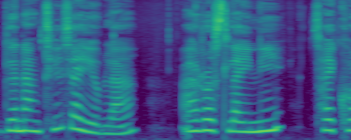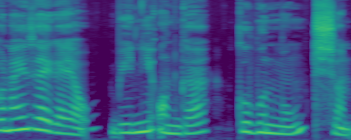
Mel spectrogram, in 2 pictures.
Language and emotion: Bodo, neutral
